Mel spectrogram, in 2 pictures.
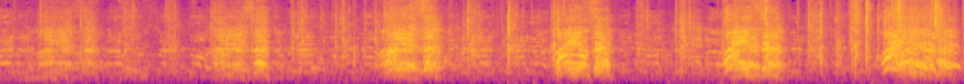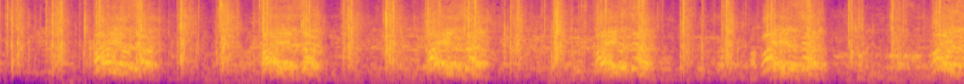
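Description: Large crowd of party workers at a political rally in the Chief Minister's House in Peshawar chants slogans in loud, rhythmic bursts, call-and-response style, repeated steadily with short pauses between shouts.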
